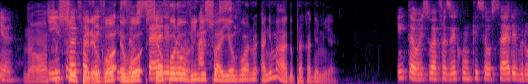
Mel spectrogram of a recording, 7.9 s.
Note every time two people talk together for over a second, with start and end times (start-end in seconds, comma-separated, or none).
0.7-3.7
